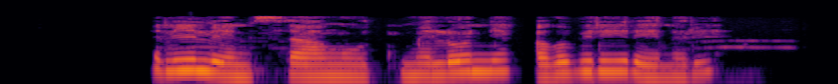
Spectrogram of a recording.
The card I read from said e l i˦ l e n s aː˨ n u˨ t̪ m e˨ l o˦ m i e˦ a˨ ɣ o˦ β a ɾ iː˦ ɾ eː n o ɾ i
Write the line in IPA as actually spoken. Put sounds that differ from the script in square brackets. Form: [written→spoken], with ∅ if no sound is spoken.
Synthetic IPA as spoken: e l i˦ l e n s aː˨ [n→ŋ] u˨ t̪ m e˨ l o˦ [m→n] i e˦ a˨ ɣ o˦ β [a→i] ɾ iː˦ ɾ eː n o ɾ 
